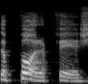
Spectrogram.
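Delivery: Italian-American New York accent. Saying a fun word in a put-on voice: new york italian accent. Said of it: "I went with the region of New York Italian on that one".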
